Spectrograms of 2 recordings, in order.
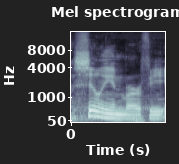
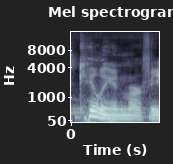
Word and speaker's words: Cillian Murphy: It's not Cillian Murphy, it's Killian Murphy. It's pronounced Killian.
